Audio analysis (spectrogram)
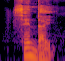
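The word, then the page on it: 仙台市: Sendai; [seꜜn.dai, sen.daꜜi.ɕi]; Japanese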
